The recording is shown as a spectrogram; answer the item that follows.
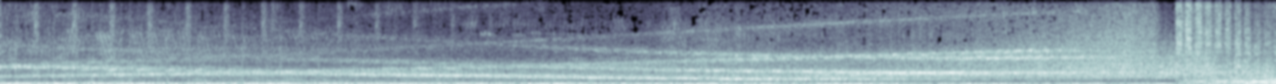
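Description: Dark psytrance music: a fast, dense rolling bass line under synth sweeps that glide slowly up and down in pitch. Near the end the bass drops out for a moment as a new section comes in.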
